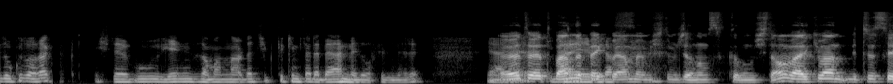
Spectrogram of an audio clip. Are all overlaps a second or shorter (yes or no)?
no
